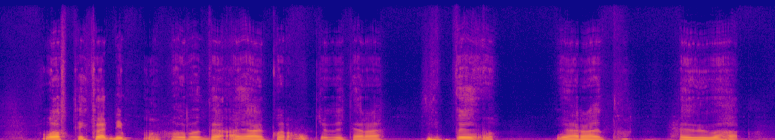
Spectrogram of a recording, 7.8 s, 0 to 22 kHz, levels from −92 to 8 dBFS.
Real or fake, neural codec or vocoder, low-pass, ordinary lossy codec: fake; codec, 44.1 kHz, 1.7 kbps, Pupu-Codec; none; none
